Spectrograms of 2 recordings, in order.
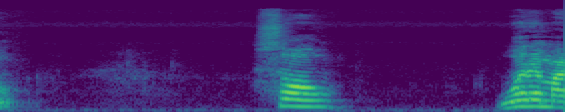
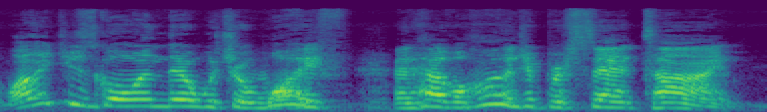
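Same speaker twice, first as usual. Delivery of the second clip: higher, louder mock voice quoting the guy; mocking Richard; 6 semitones higher, 4 dB louder than usual. Quoting Richard's jab about the wife, mocking voice. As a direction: sneer it out in a put-on voice. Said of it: "He said".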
